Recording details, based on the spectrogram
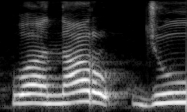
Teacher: را موٹا پڑھیں گے کیونکہ ساکن کے بعد زبر ہے، ونرجو، یہ واو مدہ ہے، واو کے پچھلے حرف کے اوپر پیش ہے اس لیے یہ واو مدہ ہے، اس کی 2 حرکات عربی جتنی لمبائی ہے۔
